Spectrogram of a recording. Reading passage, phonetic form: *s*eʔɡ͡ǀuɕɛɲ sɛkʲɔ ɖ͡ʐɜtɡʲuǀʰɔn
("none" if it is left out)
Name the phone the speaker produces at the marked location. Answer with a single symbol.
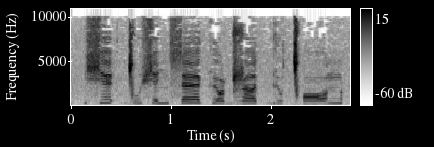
ɕ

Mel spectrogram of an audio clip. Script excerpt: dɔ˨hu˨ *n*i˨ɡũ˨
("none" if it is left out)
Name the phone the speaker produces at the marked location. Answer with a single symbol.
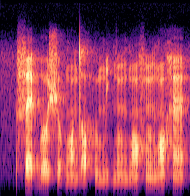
m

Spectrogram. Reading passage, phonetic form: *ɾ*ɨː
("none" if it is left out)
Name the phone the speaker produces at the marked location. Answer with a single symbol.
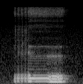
r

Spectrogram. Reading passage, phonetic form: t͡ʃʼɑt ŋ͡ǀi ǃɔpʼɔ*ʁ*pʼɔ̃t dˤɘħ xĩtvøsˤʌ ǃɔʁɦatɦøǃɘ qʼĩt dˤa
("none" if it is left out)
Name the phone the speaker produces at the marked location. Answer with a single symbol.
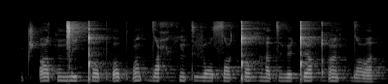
none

